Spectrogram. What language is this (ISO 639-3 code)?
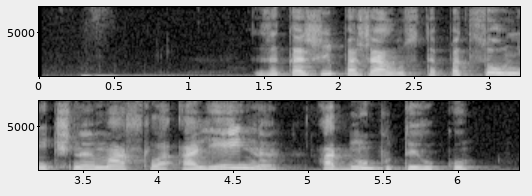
rus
